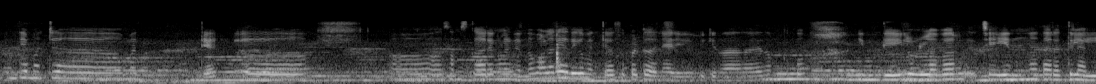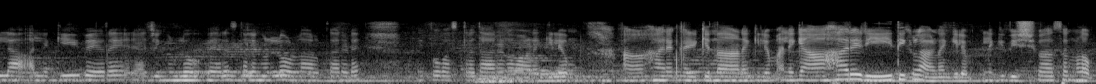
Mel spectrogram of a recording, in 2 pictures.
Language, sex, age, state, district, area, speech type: Malayalam, female, 30-45, Kerala, Pathanamthitta, rural, spontaneous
